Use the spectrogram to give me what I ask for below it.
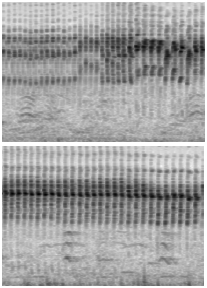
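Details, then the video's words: A lovebird in full voice builds into its long ngekek chatter, starting with scattered high chirps and then settling into a dense run of quick buzzy notes that grows louder and carries on to the end. "LOVE BIRD GACOR NGEKEK PANJANG"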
